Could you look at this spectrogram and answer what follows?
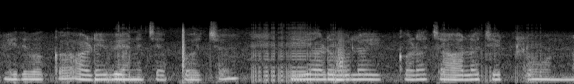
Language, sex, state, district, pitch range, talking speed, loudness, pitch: Telugu, female, Andhra Pradesh, Sri Satya Sai, 220-230 Hz, 125 wpm, -18 LUFS, 225 Hz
